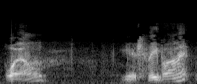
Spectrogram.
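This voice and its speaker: An actor playing a small-town prankster turned earnest and shrewdly sceptical, in a rough, folksy radio drama style. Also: male voice, lowish voice, very animated, slow, noisy background, exaggerated voice. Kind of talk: 1980 radio drama acting. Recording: dull vintage radio broadcast.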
